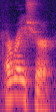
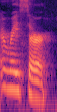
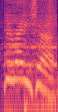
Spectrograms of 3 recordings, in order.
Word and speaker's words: Erasure: Erasure. Erasure. Not eraser. Is that right?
